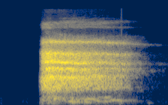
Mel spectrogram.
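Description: A single long, breathy exhale during a chair yoga session, close and fairly loud, lasting over a second and tapering off into silence with no talking.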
